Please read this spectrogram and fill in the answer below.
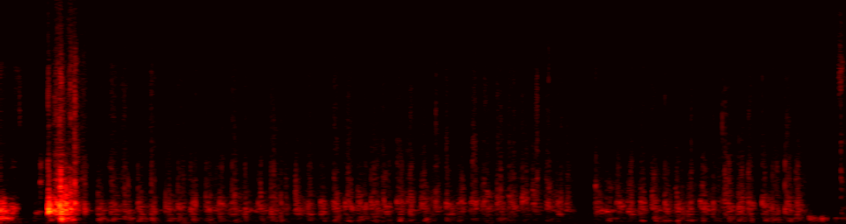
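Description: Faint, rapid scratching of a pencil rubbed back and forth across paper laid over a kitchen grater, with a brief pause about four and a half seconds in.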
